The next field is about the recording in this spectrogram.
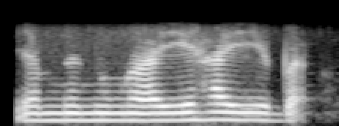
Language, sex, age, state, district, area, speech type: Manipuri, female, 30-45, Manipur, Chandel, rural, conversation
